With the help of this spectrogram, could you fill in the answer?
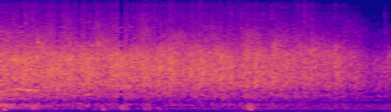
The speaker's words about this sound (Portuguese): Dá uma salva de palmas para esses líderes preciosos que estão fazendo o melhor na casa de Deus. Aplauda bem forte os líderes de família que estão dando o melhor também.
